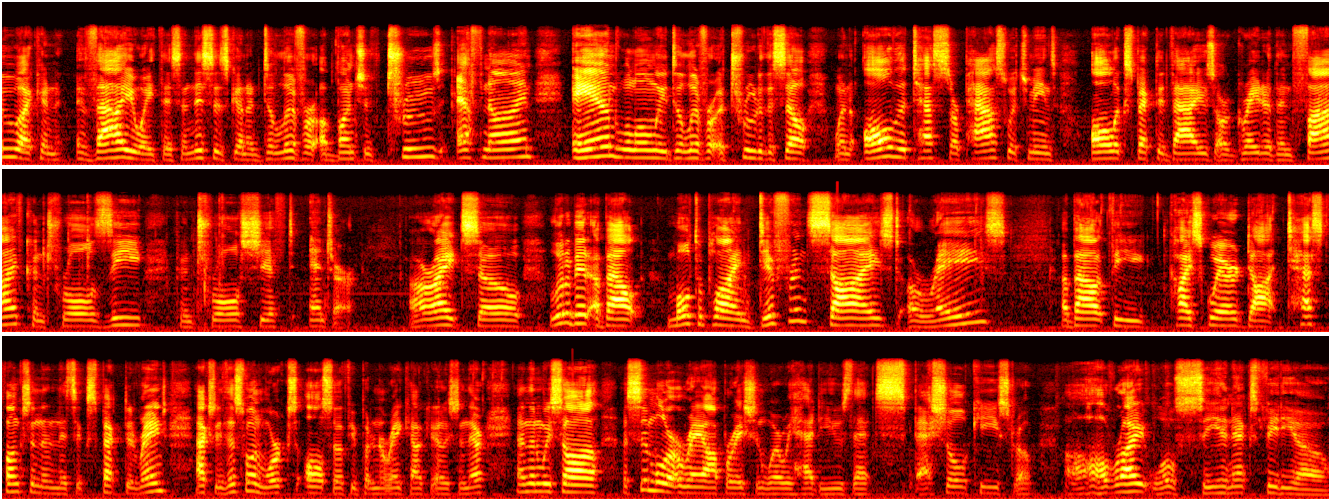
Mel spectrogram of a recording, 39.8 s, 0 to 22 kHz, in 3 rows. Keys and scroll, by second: 4.3 F9, 13.3 ctrl+z.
